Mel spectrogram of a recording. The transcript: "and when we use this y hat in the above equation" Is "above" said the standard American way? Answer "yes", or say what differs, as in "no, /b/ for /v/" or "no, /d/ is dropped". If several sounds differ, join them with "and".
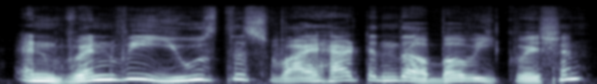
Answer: yes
